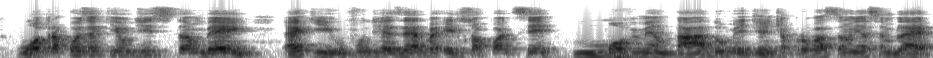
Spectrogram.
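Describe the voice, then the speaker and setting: Speaking with a Brazilian accent, a man talks at a moderate pace with hardly any pauses. His pitch is fairly high with ordinary variation, and his loudness swings widely. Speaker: condominium management instructor. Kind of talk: live online class. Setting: livestream.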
